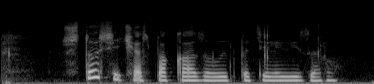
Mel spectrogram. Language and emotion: Russian, sad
